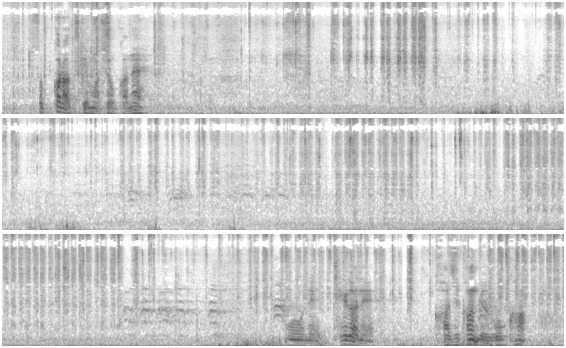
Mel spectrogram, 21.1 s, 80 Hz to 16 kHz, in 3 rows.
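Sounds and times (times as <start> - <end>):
sandpaper rubbing plastic: 0.0 - 21.0
wind rumble on microphone: 2.0 - 10.2, 12.0 - 21.0.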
